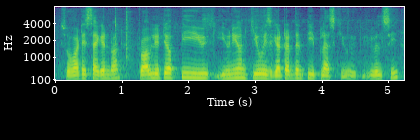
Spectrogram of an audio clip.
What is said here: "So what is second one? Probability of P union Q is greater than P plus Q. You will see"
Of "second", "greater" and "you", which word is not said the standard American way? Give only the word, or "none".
greater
